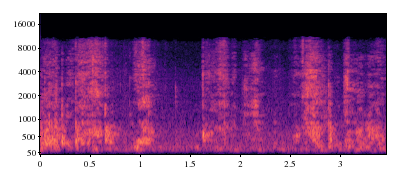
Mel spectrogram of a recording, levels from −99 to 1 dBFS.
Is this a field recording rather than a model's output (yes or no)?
yes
